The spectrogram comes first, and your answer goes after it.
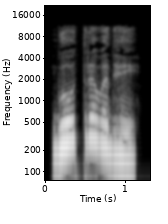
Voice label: "ಗೋತ್ರವಧೆ", Kannada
